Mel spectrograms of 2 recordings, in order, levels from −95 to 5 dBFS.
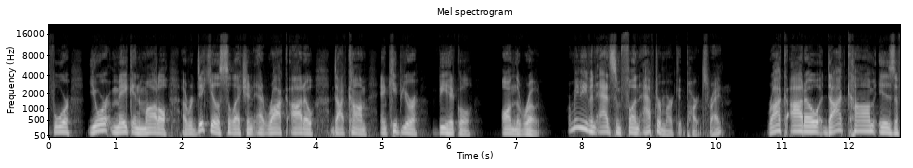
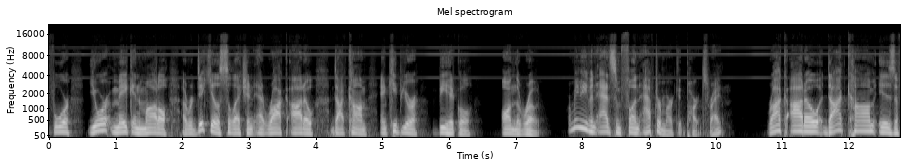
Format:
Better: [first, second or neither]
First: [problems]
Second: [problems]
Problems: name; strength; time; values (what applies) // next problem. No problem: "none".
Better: first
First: none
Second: high-pitched whine; faint; throughout; 8.5 kHz, 35 dB below the speech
